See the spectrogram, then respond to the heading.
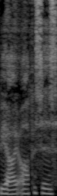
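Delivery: ordinary delivery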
